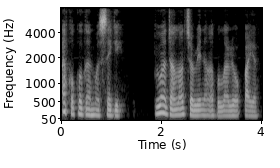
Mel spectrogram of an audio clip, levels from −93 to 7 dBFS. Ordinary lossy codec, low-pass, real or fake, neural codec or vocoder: none; none; fake; codec, 16 kHz, 0.5 kbps, FunCodec, trained on LibriTTS, 25 frames a second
